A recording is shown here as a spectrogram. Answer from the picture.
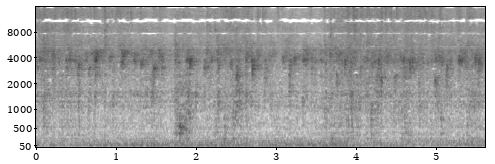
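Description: Sliced shallots, garlic, ginger and bird's-eye chillies sizzling in hot oil in a pan with a loud, steady hiss. This is the first stage of the sauté, the aromatics just tipped into the hot oil.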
